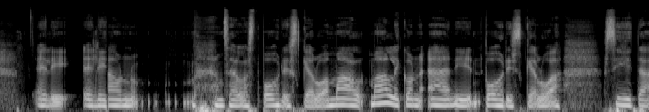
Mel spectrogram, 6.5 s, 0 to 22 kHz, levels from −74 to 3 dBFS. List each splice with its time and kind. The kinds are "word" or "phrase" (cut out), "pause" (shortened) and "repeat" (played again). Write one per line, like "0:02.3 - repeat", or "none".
0:01.1 - word
0:02.2 - word
0:02.6 - word
0:04.8 - word

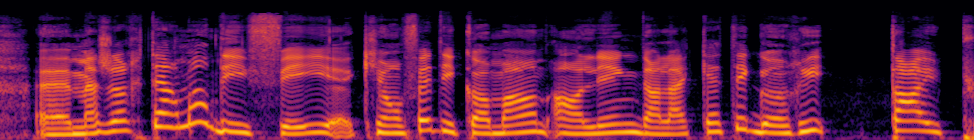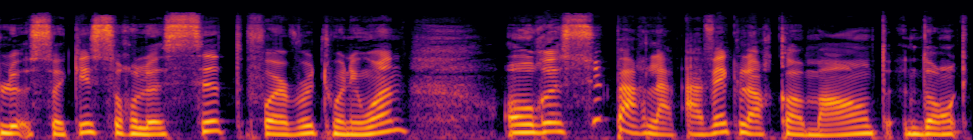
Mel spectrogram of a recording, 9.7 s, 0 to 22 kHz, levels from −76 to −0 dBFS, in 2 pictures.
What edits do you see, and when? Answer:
0:06.1 - word
0:08.3 - word

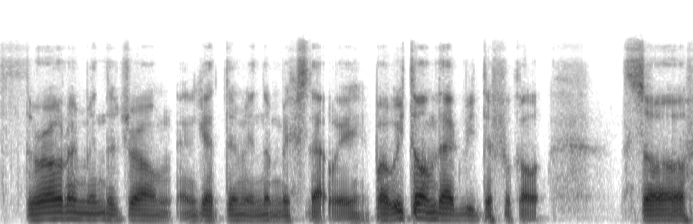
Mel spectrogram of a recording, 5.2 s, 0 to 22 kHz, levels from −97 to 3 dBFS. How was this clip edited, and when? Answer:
none

